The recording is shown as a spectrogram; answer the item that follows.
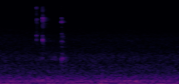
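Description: A few faint clicks in quick succession about half a second in, from a computer mouse or keyboard being worked, over a low steady hum.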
